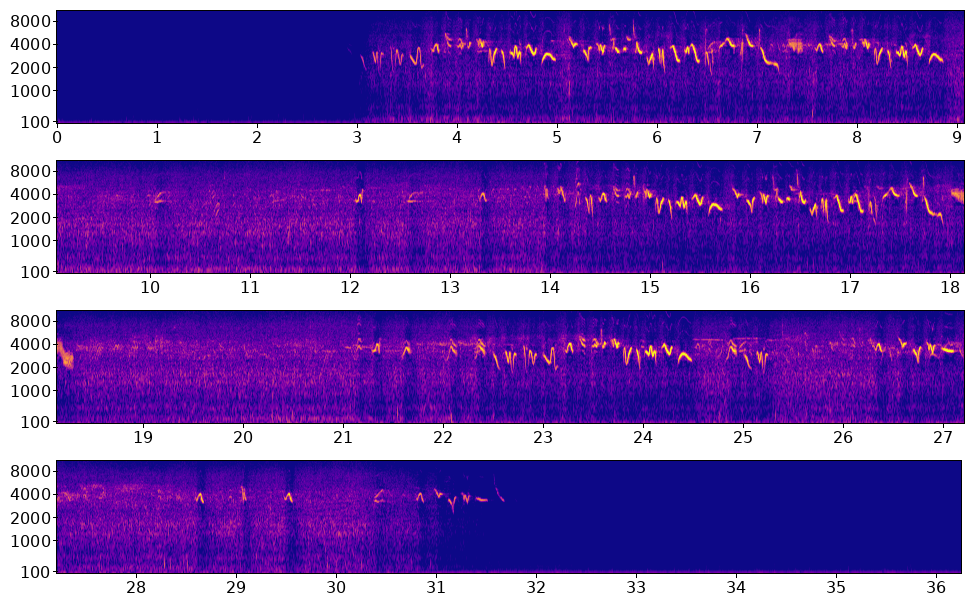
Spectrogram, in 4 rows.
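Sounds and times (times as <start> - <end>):
songbirds singing: 2.9 - 29.7, 30.3 - 32.7
house finch singing: 3.0 - 9.0, 12.0 - 19.0, 20.7 - 29.7, 30.4 - 32.2.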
